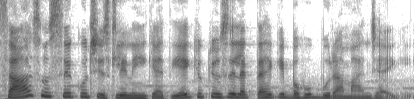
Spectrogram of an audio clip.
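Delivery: usual speaking voice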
